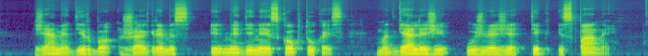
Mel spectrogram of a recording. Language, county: Lithuanian, Kaunas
